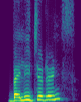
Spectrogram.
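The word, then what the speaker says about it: belligerents: तो बेलिकोस, बिलिकोस, बेलिजरेंट्स, बिलिजरेंट्स, ठीक है, कोई भी प्रोनाउंसिएशन यूज हो सकती है।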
